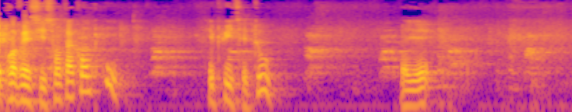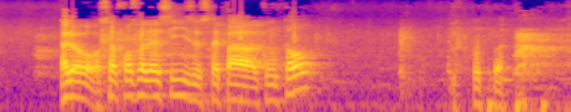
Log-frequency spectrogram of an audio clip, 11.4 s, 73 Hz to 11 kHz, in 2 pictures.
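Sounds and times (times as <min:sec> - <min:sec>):
speech: 0:00.0 - 0:01.4, 0:02.1 - 0:02.9, 0:04.0 - 0:04.6, 0:06.4 - 0:09.0, 0:10.2 - 0:11.4
dog barking and yipping: 0:01.5 - 0:06.4, 0:10.9 - 0:11.4.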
